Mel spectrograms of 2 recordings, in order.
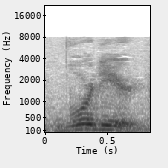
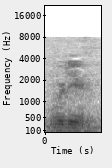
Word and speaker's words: voir dire: Voir dire is the pronunciation of that.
